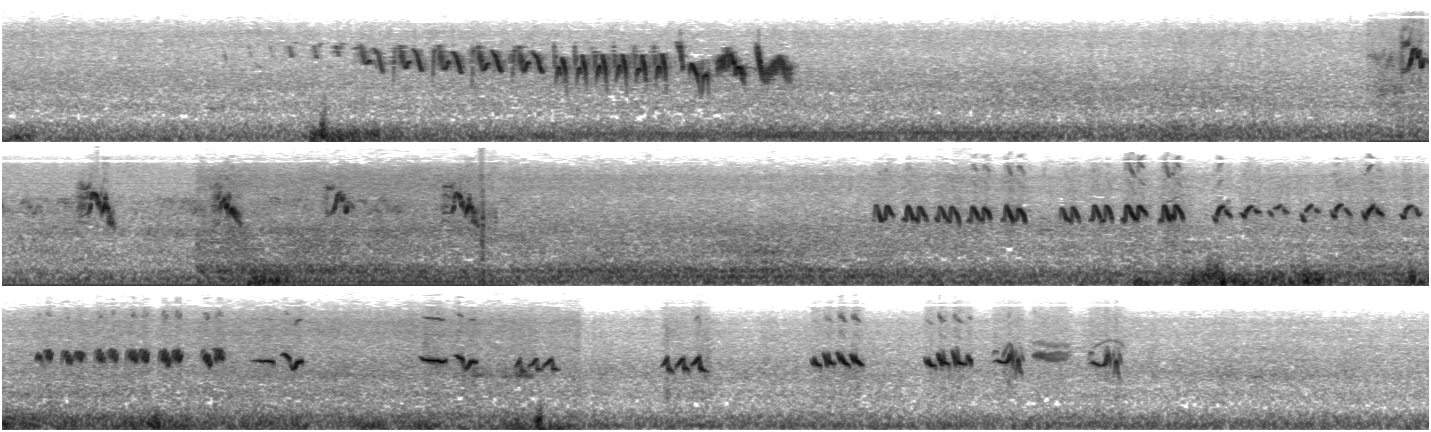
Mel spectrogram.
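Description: Birdsong: a small bird singing bursts of rapid, chattering high trills with some separate sharp notes between them, over a low background rumble.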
